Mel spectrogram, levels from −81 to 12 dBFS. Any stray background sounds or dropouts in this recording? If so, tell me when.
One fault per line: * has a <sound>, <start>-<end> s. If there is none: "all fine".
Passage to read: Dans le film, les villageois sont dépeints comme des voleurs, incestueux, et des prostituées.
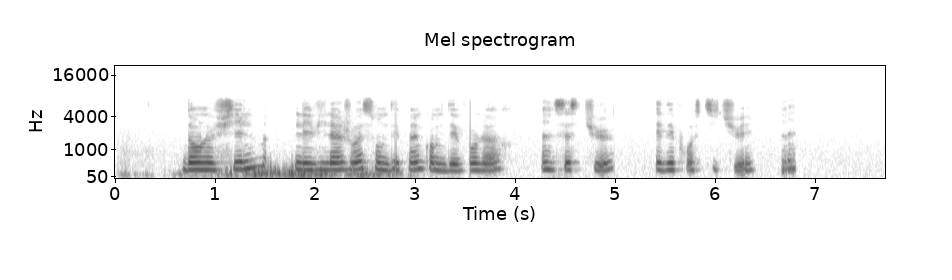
* has a laugh, 6.7-6.8 s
